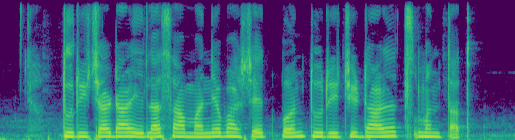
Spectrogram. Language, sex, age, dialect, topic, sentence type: Marathi, female, 18-24, Northern Konkan, agriculture, statement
